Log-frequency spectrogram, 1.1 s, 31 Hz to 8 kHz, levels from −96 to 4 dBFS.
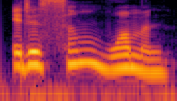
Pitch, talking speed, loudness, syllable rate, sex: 200 Hz, 215 wpm, -17 LUFS, 5.4 syllables/s, female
